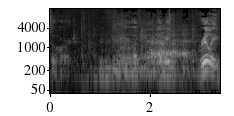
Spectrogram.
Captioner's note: laughter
